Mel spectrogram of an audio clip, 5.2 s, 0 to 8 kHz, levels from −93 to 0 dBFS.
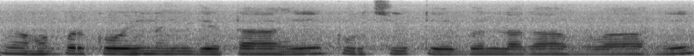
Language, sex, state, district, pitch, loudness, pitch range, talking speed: Hindi, male, Madhya Pradesh, Dhar, 140 Hz, -17 LUFS, 130-145 Hz, 140 wpm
